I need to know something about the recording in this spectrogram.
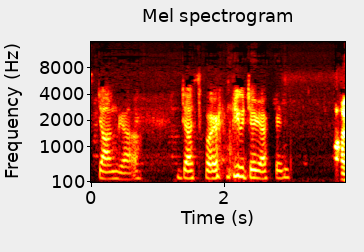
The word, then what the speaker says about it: Jangda: It's not Jangda. It's pronounced Jangra, just for future reference.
